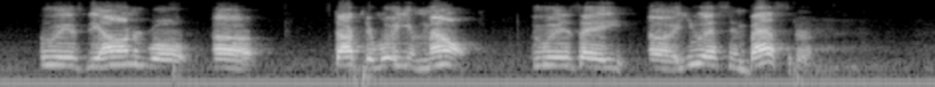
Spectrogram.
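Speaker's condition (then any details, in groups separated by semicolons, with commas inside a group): Cerebral palsy; mobility affected, previously off feet; reports being back on feet, running in yard days after taking ImmuCyst supplement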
